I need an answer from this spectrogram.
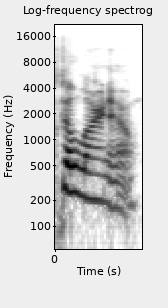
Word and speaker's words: Gallarno: your last name oh it's gallarno you know it's french canadian yeah i really didn't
